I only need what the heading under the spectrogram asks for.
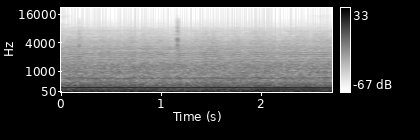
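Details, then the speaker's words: L322 Range Rover at highway cruise: steady drone with a bumblebee-like buzzing from the windscreen area above 60 mph, worse at 70; not the wipers; owner suspects a loose trim piece, unconfirmed. "There was a really weird vibration above 60 miles an hour,"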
